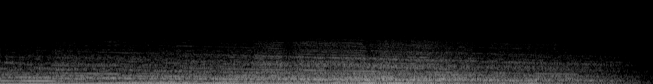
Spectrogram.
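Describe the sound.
A spaceship comes in for a shaky landing on a planet, a broad, rough engine roar that holds steady, swells slightly, then fades away at the end.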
